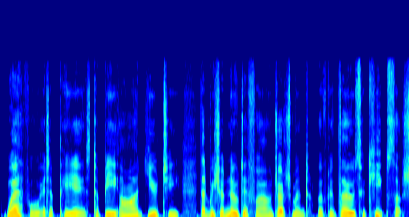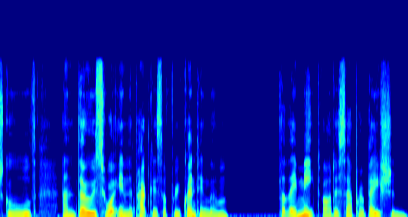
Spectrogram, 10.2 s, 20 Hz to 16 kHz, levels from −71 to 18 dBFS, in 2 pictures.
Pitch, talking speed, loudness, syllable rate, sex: 190 Hz, 205 wpm, -18 LUFS, 6.1 syllables/s, female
